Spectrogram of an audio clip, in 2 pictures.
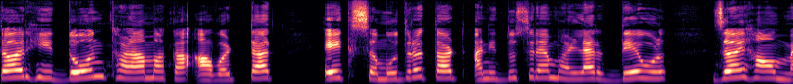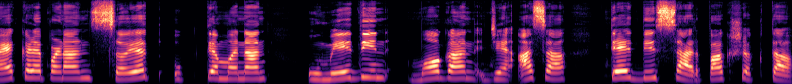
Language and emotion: Goan Konkani, neutral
